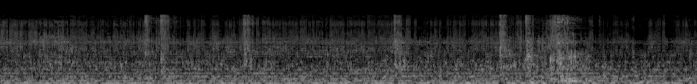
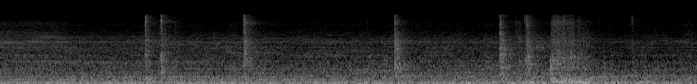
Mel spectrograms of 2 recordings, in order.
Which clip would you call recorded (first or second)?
second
